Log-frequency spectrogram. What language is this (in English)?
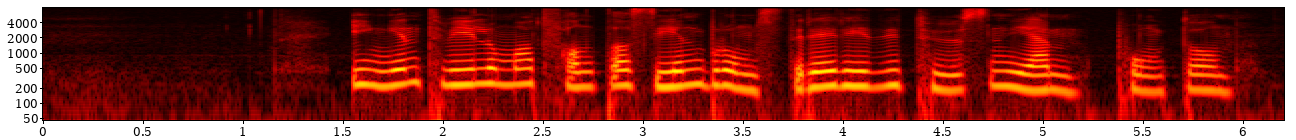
Norwegian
